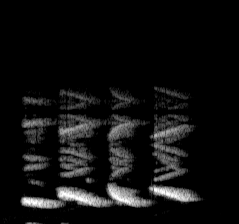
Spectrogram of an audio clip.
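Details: Green-winged saltator, the trinca-ferro of Brazil, sings four clear, melodious whistled notes, mostly slurred downward, the last a long falling whistle, over about two seconds in silence.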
